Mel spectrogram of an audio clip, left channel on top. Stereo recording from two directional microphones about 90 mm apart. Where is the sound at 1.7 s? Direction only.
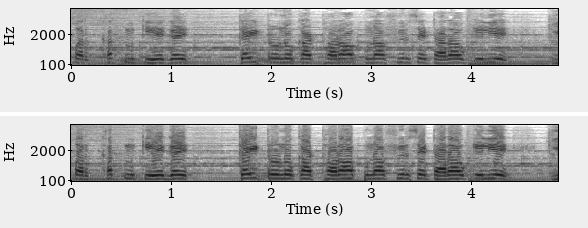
45° right (ahead or behind).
